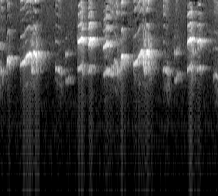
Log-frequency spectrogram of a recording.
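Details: Courting parrots chatter in quick squeaky notes, mixing rising chirps, short buzzy squawks and brief whistled slurs in a continuous uneven stream.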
